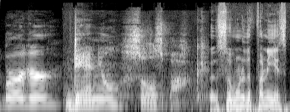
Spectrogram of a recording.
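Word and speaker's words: Sulzbach: It's Daniel Solzbach, as in like John Sebastian Bach, like the composer, the musician, Bach. Not Bach, not Buck, not Burger, Daniel Solzbach.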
